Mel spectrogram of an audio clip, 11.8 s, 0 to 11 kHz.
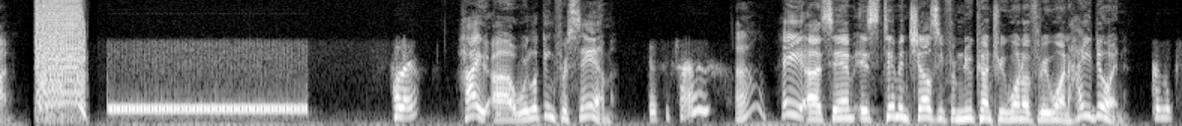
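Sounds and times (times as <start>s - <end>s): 
brief bursts of sound: 0.4s - 0.9s
telephone dial tone of an outgoing phone call: 0.5s - 3.1s
speech: 4.6s - 11.8s.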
